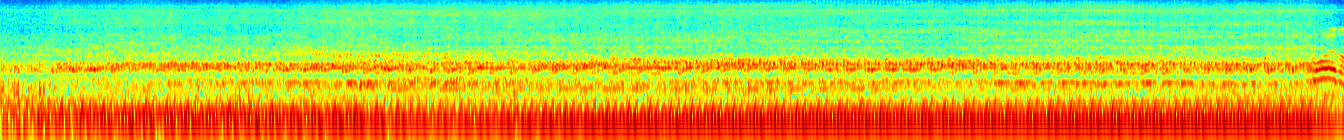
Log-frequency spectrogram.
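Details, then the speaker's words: Single cab Cummins diesel just after a new tune was flashed, starting much easier: steady, deep diesel clatter at idle with even rhythm, no misses, knocks or whine; healthy idle. "It's running. Definitely started a lot easier. So the tune definitely took."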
